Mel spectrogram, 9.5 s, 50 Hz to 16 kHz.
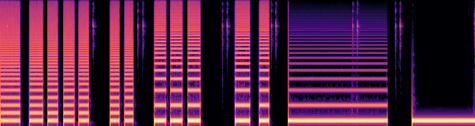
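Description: Pure sine tones from the oscillator of the Primer 2 synth app on iOS, played as a run of short, evenly spaced bleeps at changing pitches, then two long sustained notes, clean and loud with no voices.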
